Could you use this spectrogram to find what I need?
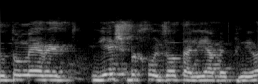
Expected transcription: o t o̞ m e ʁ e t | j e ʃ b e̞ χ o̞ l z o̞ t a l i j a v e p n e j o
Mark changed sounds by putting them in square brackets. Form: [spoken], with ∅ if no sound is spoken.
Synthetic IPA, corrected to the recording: o t o̞ m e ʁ e t | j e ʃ b e̞ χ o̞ l z o̞ t a l i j a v e p n [i] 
